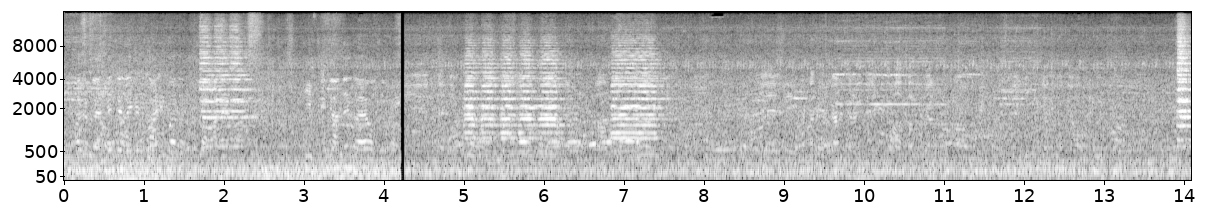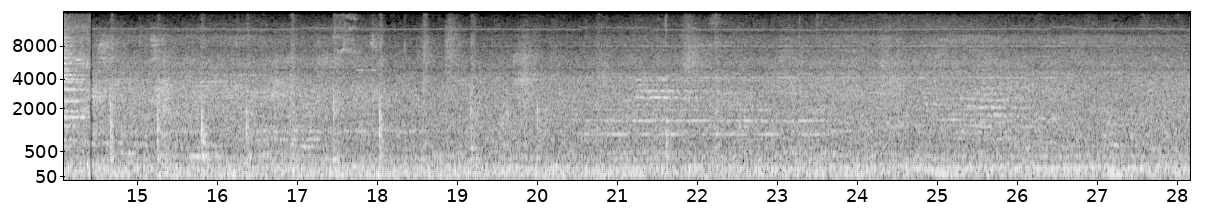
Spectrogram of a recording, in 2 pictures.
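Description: Vehicle horns honking: a toot about 2 seconds in, several more between about 5 and 7.5 seconds, and one short sharp beep at about 14 seconds, over a steady low rumble of bus engines and traffic.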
